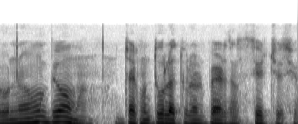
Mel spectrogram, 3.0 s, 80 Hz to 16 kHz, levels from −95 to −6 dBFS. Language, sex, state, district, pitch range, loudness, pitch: Garhwali, male, Uttarakhand, Tehri Garhwal, 105-125 Hz, -16 LUFS, 115 Hz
